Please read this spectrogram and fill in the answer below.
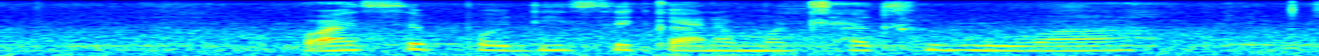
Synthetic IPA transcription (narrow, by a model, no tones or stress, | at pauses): wʔasɪpʼodisikʼanamʊt͡ɬʰat͡ɬʰʊbiwa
